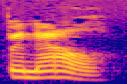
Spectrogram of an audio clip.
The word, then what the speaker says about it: banal: Banal. Pronunciation. Here we go. Let's all learn something, shall we? Come on. Banal.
